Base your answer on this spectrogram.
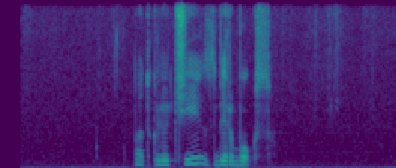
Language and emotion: Russian, neutral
